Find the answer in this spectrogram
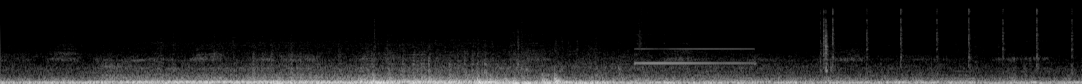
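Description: A Chrysler Town & Country minivan's V6 engine and tyres rumbling from inside the cabin while driving, swelling to a peak mid-way and then easing off; the driver says the engine has a slight miss at low revs that clears above about 2,000 rpm and probably needs a tune-up. A steady electronic dashboard beep lasts about a second around the middle, and near the end the turn signal starts clicking, about two clicks a second.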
